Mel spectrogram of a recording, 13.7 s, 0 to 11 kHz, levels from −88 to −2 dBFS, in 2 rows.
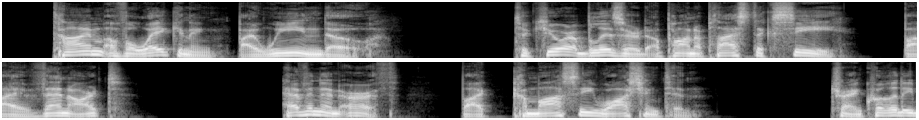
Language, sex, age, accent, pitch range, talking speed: English, male, 50-69, American, 80-105 Hz, 100 wpm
